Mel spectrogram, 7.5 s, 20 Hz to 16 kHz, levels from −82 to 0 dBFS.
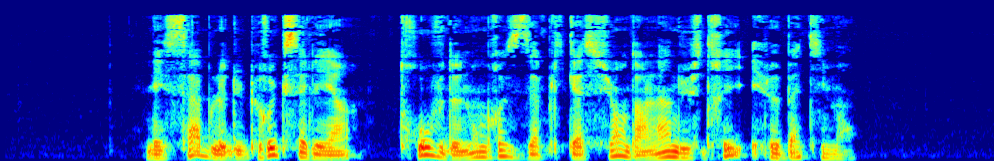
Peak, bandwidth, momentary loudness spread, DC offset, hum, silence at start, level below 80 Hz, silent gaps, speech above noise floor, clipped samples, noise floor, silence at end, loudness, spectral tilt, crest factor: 0 dBFS; 11.5 kHz; 10 LU; under 0.1%; none; 1.1 s; -46 dBFS; none; 50 dB; under 0.1%; -68 dBFS; 1.05 s; -18 LUFS; -4.5 dB/octave; 20 dB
